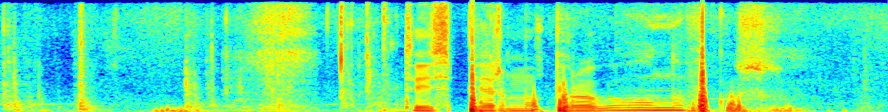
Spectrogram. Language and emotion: Russian, neutral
